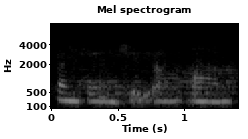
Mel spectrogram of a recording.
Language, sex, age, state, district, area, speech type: Sanskrit, female, 18-30, Kerala, Thrissur, urban, conversation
